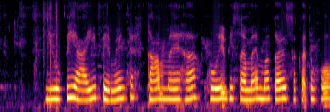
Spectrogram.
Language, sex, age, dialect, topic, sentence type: Chhattisgarhi, female, 60-100, Central, banking, question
